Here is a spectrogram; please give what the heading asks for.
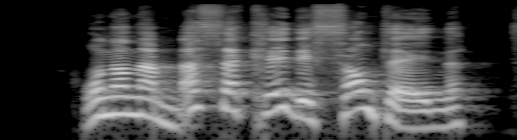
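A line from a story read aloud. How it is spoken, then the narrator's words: Exclaimed. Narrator (French): s'écria-t-il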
